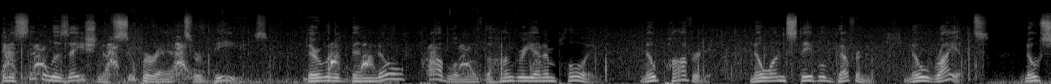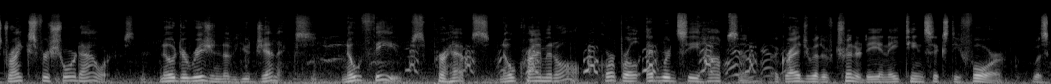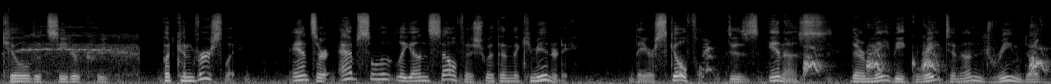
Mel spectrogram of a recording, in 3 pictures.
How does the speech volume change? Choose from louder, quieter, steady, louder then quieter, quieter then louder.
steady.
